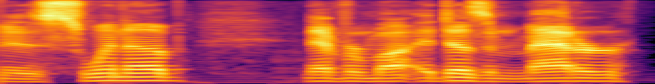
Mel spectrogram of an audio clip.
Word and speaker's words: Swinub: Now, I believe the correct pronunciation is Swinub.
